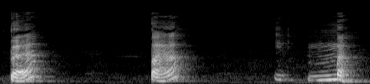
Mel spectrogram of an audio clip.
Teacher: o fonema produzido pela letra P é um fonema oclusivo bilabial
